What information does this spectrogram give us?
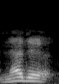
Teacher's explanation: ثم قلقلنا الدال لسكونها ند، لأن الدال من حروف قطب وجد الحروف الخمسة المقلقلة، لن ندخلها أبدا.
